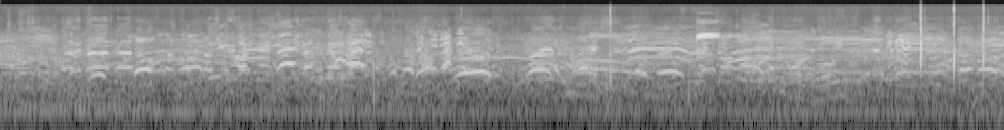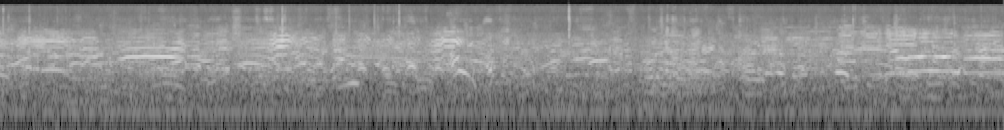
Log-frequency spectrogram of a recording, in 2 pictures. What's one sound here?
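A crowd of young women and girls shout and cheer.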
